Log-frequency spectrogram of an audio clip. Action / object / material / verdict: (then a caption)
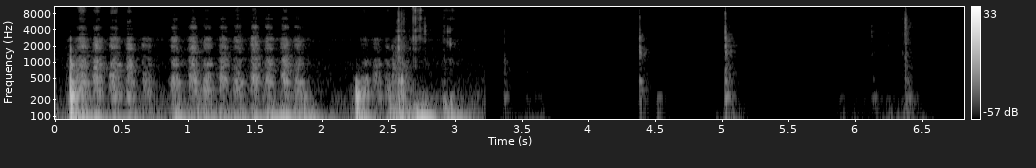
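scrape / paper sheet and pencil tip / paper / none. A colored pencil tip scratches across a flat white paper sheet in continuous coloring strokes, making a dense, rapid, gritty rasp with a low-heavy body for about three seconds, with one brief pause partway through. After that it goes mostly quiet, with only a few short, faint scratches spaced apart.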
